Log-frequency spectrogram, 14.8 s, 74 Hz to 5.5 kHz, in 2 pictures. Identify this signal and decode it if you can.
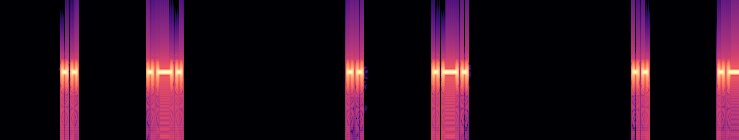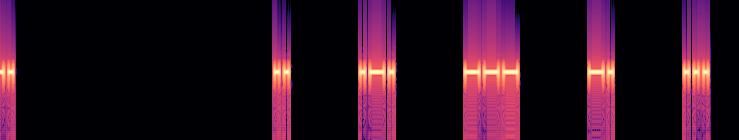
Morse code, heard as a keyed tone, about 25 wpm, spaced as for 10 wpm, 600 Hz. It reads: IR IR IR IRONS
